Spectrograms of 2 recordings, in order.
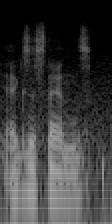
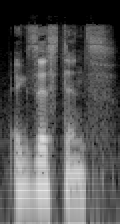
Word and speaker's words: eXistenZ: And you have to say it like that. Capital X, capital Z. eXistenZ.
